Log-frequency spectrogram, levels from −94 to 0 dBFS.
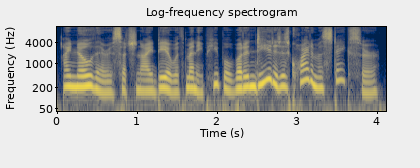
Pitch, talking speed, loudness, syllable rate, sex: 210 Hz, 260 wpm, -17 LUFS, 6.7 syllables/s, female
